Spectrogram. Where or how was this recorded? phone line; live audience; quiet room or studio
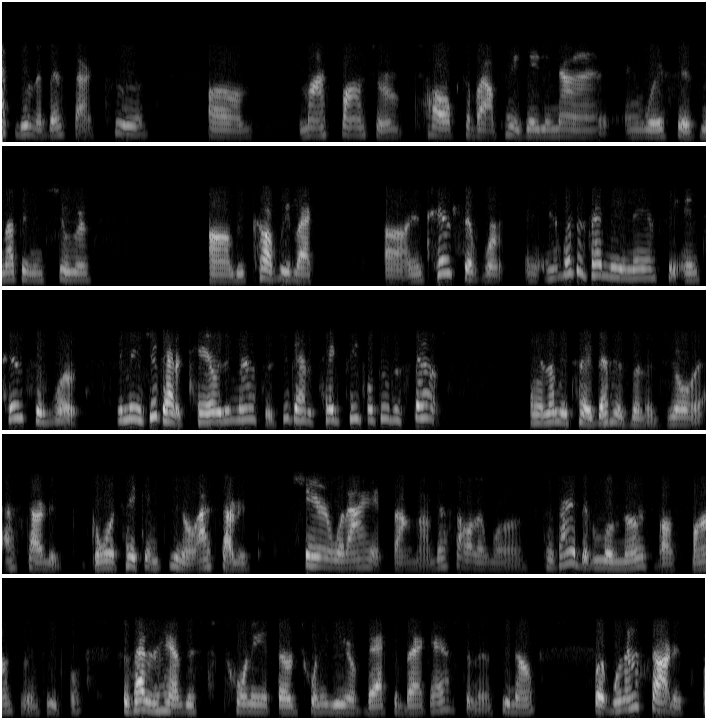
phone line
